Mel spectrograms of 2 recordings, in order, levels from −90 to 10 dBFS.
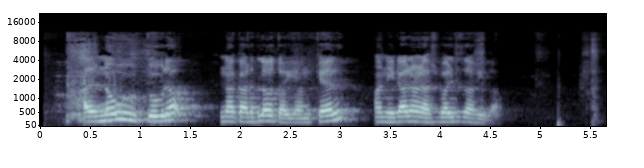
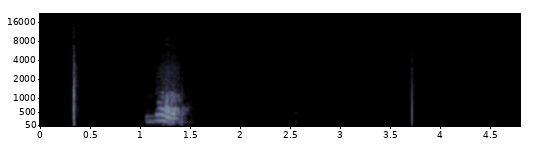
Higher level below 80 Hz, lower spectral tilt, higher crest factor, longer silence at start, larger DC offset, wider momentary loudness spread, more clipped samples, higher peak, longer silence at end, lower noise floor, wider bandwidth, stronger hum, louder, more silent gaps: first, -54 dBFS vs -80 dBFS; second, -5.5 dB/octave vs -7 dB/octave; second, 16 dB vs 28 dB; second, 0.25 s vs 1.05 s; neither; second, 13 LU vs 24 LU; neither; first, 0 dBFS vs -16 dBFS; second, 0.1 s vs 3.35 s; second, -47 dBFS vs under -90 dBFS; second, 11.5 kHz vs 13 kHz; neither; first, -15 LUFS vs -40 LUFS; neither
